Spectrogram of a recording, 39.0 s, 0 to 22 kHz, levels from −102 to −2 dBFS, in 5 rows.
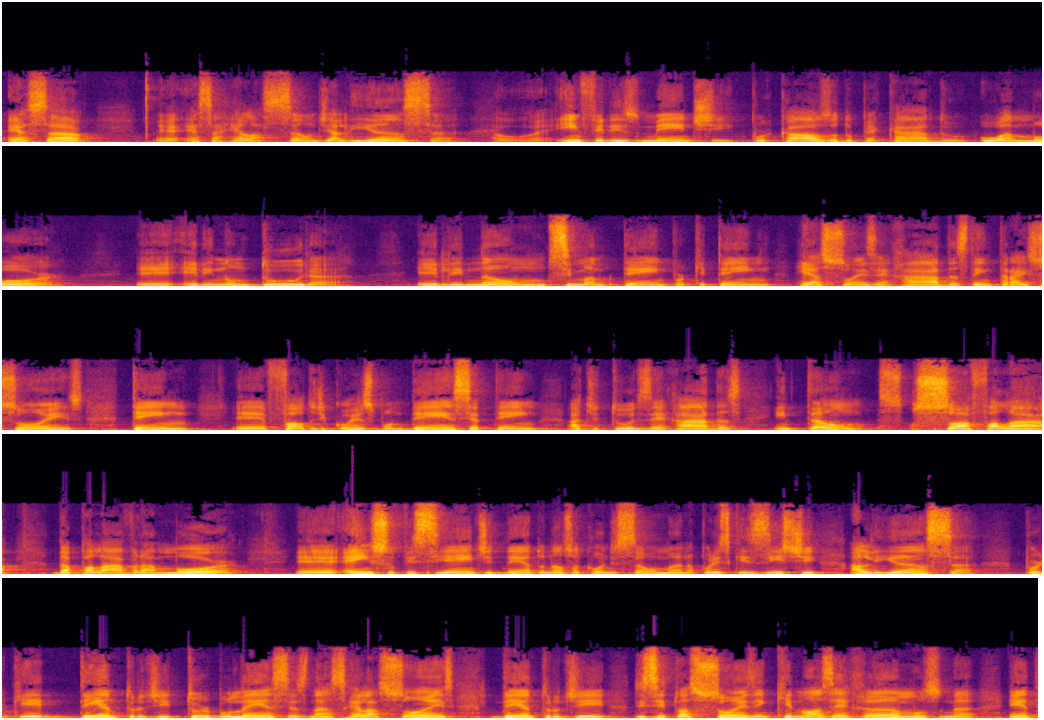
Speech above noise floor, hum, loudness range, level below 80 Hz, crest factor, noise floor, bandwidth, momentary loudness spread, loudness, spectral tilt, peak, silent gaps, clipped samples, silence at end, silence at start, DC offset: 33 dB; none; 4 LU; -46 dBFS; 16 dB; -49 dBFS; 11.5 kHz; 11 LU; -16 LUFS; -4.5 dB/octave; 0 dBFS; none; under 0.1%; 0 s; 0.05 s; under 0.1%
